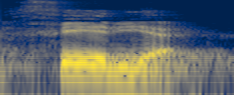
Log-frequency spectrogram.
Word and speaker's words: feria: presta atenção nesse vocabulário feria não é feira é féria tá se escreve aí a espanhola e se pronuncia féria que é feira mesmo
